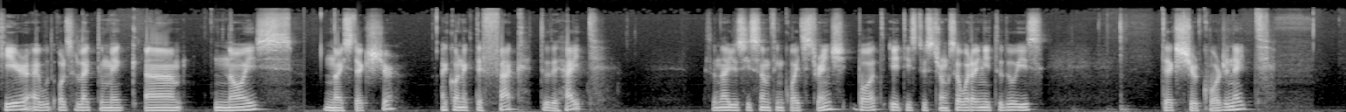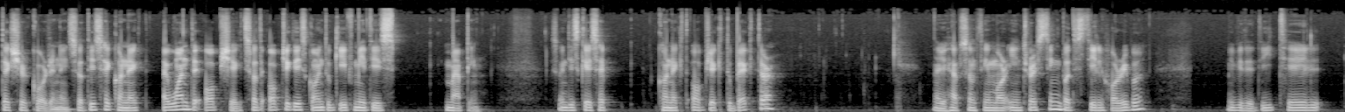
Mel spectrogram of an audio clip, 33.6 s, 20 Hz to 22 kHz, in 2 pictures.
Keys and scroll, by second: 1.3-4.3 typing, 13.7-16.9 typing, 31.7 Return.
